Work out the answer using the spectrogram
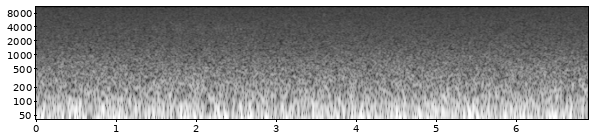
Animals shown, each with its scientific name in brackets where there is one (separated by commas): Ovenbird (Seiurus aurocapilla)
